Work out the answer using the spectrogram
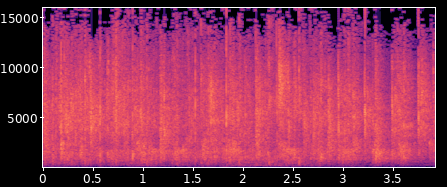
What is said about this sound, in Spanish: Un aplauso, hermano.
